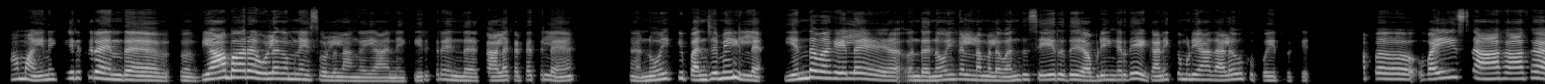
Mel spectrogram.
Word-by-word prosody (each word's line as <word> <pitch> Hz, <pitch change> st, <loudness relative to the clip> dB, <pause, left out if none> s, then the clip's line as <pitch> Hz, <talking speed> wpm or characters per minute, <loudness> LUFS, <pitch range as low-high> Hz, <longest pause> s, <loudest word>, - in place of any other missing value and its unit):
ஆமா. 250 Hz, 0 st, 0 dB
இன்னக்கி 235 Hz, +5 st, -5 dB
இருக்கிற 295 Hz, +1 st, 0 dB
இந்த 220 Hz, -1 st, +1 dB, 0.5 s
வி -, -, -4 dB, 0.2 s
வியாபார 320 Hz, +6 st, +7 dB, 0.2 s
உலகம்ன்னே 255 Hz, -3 st, +1 dB
சொல்லலாங்கய்யா! 170 Hz, -4 st, -4 dB
இன்னக்கி 155 Hz, 0 st, -8 dB
இருக்கிற 205 Hz, +4 st, -12 dB
இந்த 185 Hz, -2 st, -2 dB, 0.2 s
காலகட்டத்தில 200 Hz, +3 st, -3 dB, 0.8 s
அ -, -, -5 dB
நோய்க்கு 255 Hz, +7 st, -2 dB
பஞ்சமே 265 Hz, +7 st, +3 dB
இல்ல. 210 Hz, -3 st, 0 dB, 0.4 s
எந்த 285 Hz, +5 st, +3 dB
வகையில 275 Hz, -2 st, +3 dB, 0.5 s
இந்த 190 Hz, 0 st, -1 dB
நோய்கள் 230 Hz, +2 st, -1 dB
நம்மள 195 Hz, -2 st, -1 dB
வந்து 210 Hz, +5 st, -4 dB
சேருது 225 Hz, +1 st, 0 dB
அப்பிடிங்கிறதே 215 Hz, +6 st, -2 dB
கணிக்க 220 Hz, +5 st, -2 dB
முடியாத 220 Hz, -2 st, 0 dB
அளவுக்கு 235 Hz, +3 st, -3 dB
போயிட்டு 190 Hz, -1 st, -6 dB
இருக்கு. 175 Hz, -, -16 dB, 0.6 s
அப்போ 265 Hz, 0 st, -4 dB, 0.5 s
வயசு 320 Hz, +6 st, +2 dB, 0.2 s
ஆக, 265 Hz, +1 st, +3 dB, 0.2 s
ஆக 270 Hz, +2 st, -3 dB
230 Hz, 130 wpm, -21 LUFS, 195-265 Hz, 0.8 s, வியாபார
